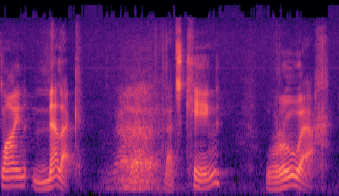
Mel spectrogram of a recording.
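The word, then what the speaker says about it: רוח: Ruach. Ruach. We had that before, pronouncing it as a single syllable. Remember, it's a PATHACH FURTIVE under the guttural at the end.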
